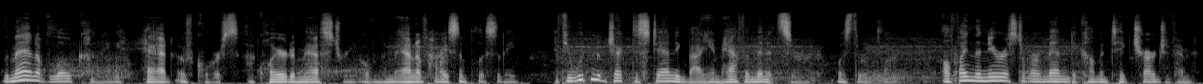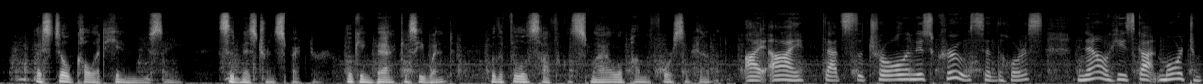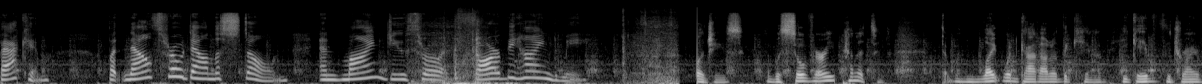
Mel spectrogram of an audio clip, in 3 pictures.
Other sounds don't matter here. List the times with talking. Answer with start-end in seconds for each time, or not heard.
0.0-29.9, 31.0-36.0.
